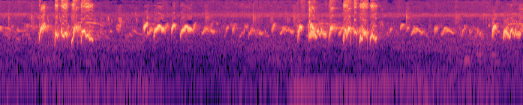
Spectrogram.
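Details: Red-whiskered bulbul in a singing contest, clusters of quick warbling whistled notes, some rising sharply, delivered in several bursts separated by short pauses, over a faint constant high-pitched hum.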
